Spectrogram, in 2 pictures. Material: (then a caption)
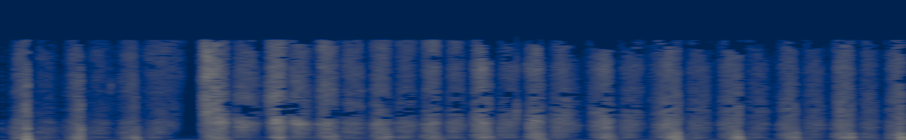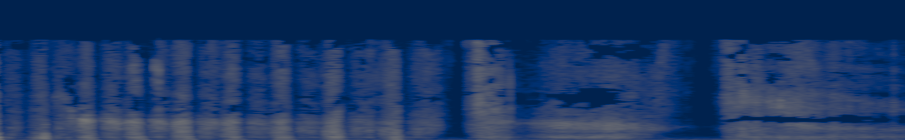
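Ice. A wooden stick scrapes, stirs and digs into frozen orange shaved-ice sherbet in a small paper cup. The result is a fast run of bright, crunchy, gritty scraping strokes through the icy crystals, with brief pauses. It ends in a softer, steadier grinding hiss.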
